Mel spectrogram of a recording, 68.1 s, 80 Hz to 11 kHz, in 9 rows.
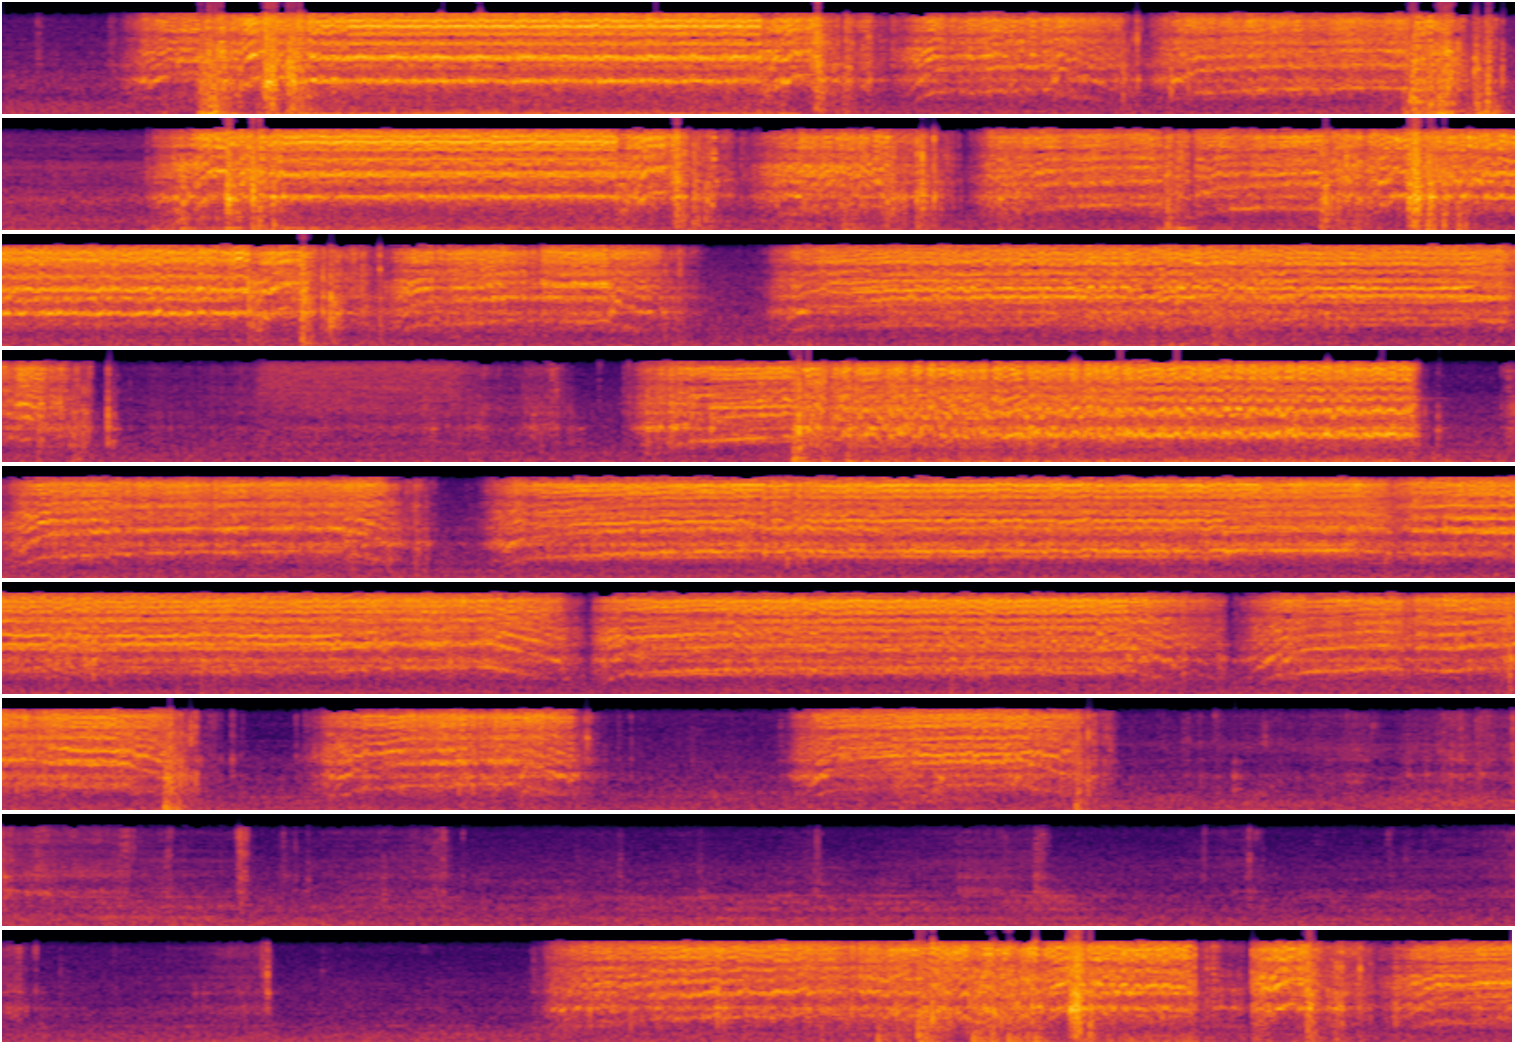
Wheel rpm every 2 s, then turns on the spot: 120, 280, 140, 140, 180, 190, 160, 220, 180, 120, 210, 120, 20, 160, 210, 160, 120, 210, 220, 220, 150, 190, 160, 100, 70, 80, 20, 0, 0, 0, 0, 40, 220, 140.
22-24 50-54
